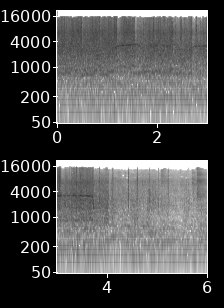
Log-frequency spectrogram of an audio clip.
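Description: Concert audience applauding loudly after a rock song, dropping to quieter clapping and voices about four seconds in.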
